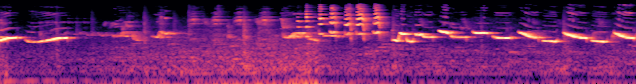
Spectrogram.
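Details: Black-throated laughingthrush singing energetically while dancing its tail, used to stir other caged laughingthrushes into song: loud whistled phrases, falling then rising slurs repeated roughly every second, with a burst of harsher chattering notes in the middle.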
